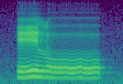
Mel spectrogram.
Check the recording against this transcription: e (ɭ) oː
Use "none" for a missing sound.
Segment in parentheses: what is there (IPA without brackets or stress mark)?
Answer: l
